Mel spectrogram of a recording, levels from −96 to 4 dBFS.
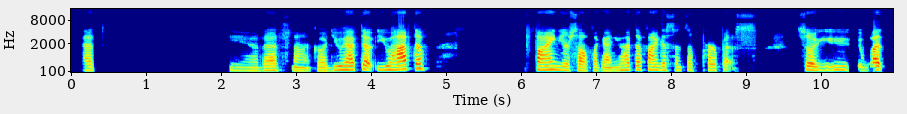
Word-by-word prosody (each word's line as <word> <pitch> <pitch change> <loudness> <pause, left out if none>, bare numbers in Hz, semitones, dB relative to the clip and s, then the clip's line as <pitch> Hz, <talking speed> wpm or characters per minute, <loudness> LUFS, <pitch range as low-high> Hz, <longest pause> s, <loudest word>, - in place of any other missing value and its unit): That's 170 -2 -5 1.8
Yeah, 165 -2 -12
that's 180 +1 -5
not 155 -3 -6
good. 155 0 -6
You 200 +2 -1
have 205 0 +4
to, 235 - +4
you 200 +2 -3
have 230 +4 +7
to 265 -3 +2 1.5
find 215 0 +4
yourself 175 -3 -1
again. 160 -2 -3
You 175 +2 -6
have 205 0 -2
to 220 0 0
find 200 -2 0
a 190 - -3
sense 180 -2 -14
of 175 -3 -8
purpose. 175 -1 -8 0.7
So 200 -2 +1
you 185 +3 -6 0.2
uh, - - -8
what 210 -1 +8
185 Hz, 140 wpm, -22 LUFS, 170-210 Hz, 1.8 s, what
